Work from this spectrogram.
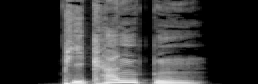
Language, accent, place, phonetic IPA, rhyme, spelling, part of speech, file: German, Germany, Berlin, [piˈkantn̩], -antn̩, pikanten, adjective, De-pikanten.ogg
- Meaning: inflection of pikant: 1. strong genitive masculine/neuter singular 2. weak/mixed genitive/dative all-gender singular 3. strong/weak/mixed accusative masculine singular 4. strong dative plural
